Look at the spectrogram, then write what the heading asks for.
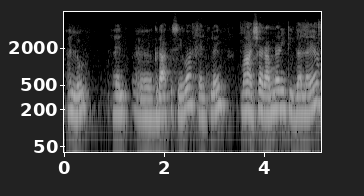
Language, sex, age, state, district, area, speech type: Sindhi, female, 60+, Gujarat, Kutch, urban, spontaneous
